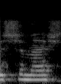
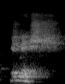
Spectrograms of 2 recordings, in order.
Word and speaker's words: Shemesh: yeah, it's the Shemesh Tzedakah. Hey, I said that. I said it wrong, didn't I? Got it wrong. That's what threw me off. Yeah, Shemish. slight spelling issue here. Shemesh. Shemesh. Got it.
